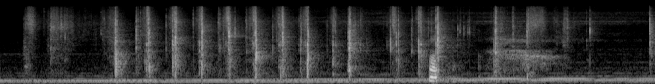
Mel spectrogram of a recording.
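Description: A tarot deck being shuffled by hand: a quick, even run of light card snaps, about four a second, over a low steady hum.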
